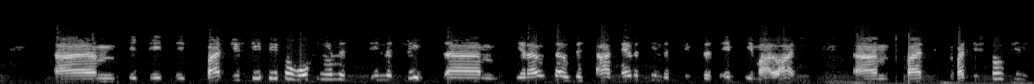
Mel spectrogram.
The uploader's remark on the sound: While driving out of the country.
